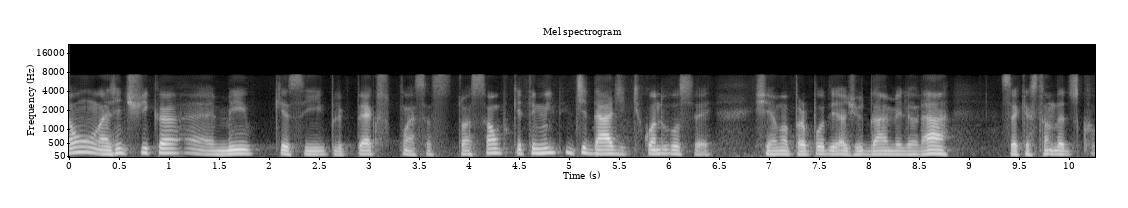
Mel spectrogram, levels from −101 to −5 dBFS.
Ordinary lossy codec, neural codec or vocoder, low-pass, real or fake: none; codec, 16 kHz, about 1 kbps, DyCAST, with the encoder's durations; 7.2 kHz; fake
